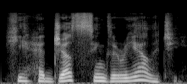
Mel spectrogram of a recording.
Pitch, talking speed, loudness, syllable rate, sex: 150 Hz, 190 wpm, -17 LUFS, 4.5 syllables/s, male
